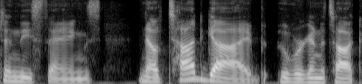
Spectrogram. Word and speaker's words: Geib: gu I will say you will come across his name pronounced very differently I think when I was first reading about it in my head I was saying geeb yeah sometimes you'll hear refer to that however According to some documentaries that his family is involved with they say gu so I'm going to I'm going to assume that's the way you say his name would know they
